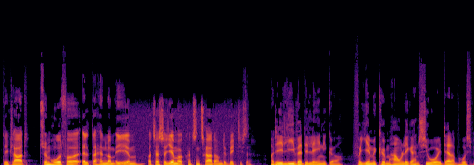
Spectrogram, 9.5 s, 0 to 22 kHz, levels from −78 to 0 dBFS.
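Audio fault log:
2.37–4.98 s, digital radio blending to analogue: right after "alt der handler om" the receiver loses the digital stream and cross-fades over about 148 ms to the station's FM broadcast, then fades back at 4.98 s. While it's on FM, a faint hiss sits roughly 30 dB under the speech, and the level shifts by about 1 dB.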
